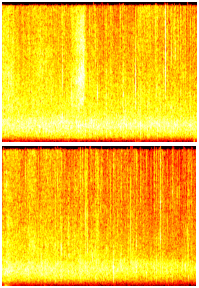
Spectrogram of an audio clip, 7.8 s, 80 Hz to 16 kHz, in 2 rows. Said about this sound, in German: Mit einer Band aus 7 unterschiedlichen Gemeinden. Vielleicht können wir euch mal einen Applaus geben. Großartig.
